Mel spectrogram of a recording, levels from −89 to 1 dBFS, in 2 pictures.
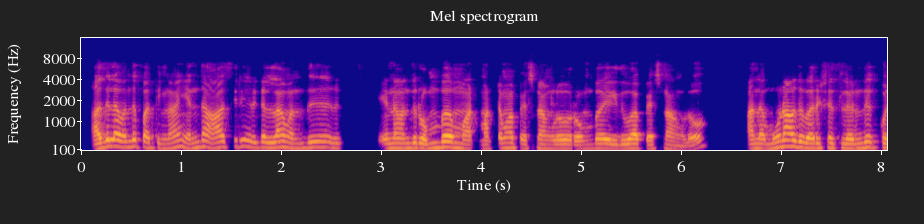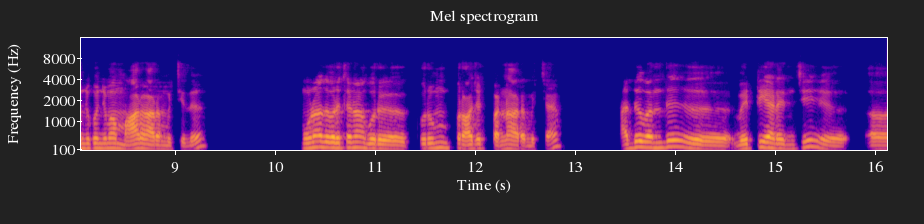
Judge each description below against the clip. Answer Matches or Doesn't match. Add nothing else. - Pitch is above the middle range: Doesn't match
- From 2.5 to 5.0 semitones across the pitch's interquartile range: Matches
